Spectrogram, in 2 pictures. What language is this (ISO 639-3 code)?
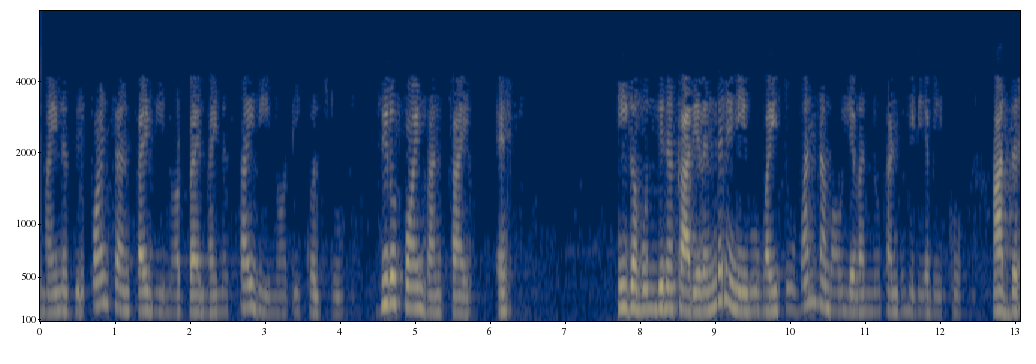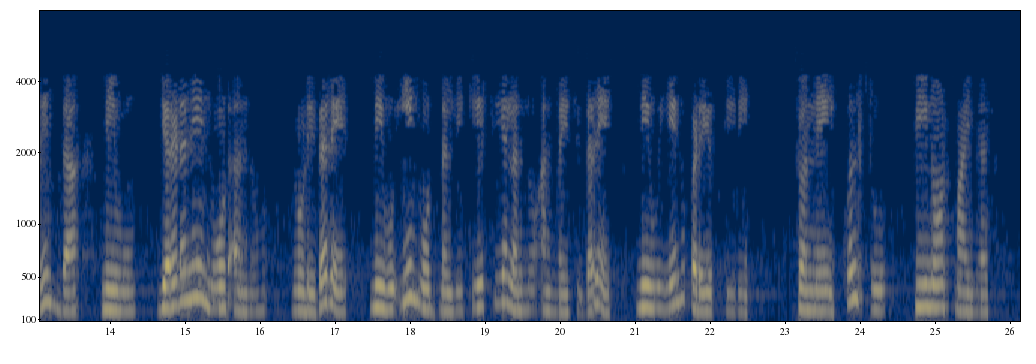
kan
